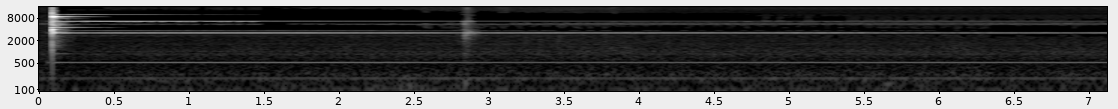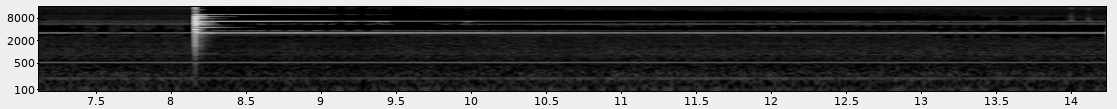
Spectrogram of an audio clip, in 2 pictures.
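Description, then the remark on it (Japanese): A tuning fork is struck and rings with a pure, steady tone, then is struck again partway through, each strike adding a brief metallic ping before the long sustained hum. No voices. “今お聞かせしたのも同じ周波数なんですけどやっぱり音差の方が綺麗に聞こえますよねもう一度お聞かせしましょうか。”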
